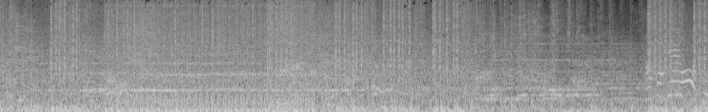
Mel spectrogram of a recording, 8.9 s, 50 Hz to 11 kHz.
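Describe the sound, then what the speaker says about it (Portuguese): Rapid bursts of gunfire in the co-op campaign of the video game Gears 5, loud, repeated automatic shots with booms, while a player talks excitedly over the action. "tô dando uns tiros meio louco aqui"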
